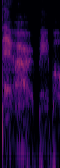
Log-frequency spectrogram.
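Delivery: slow, hushed whisper, hurt drawn out; menacing whisper. Acted. Host whispers the Hurt Business motto to his co-host, slow and menacing. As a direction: whisper it like a threat.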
